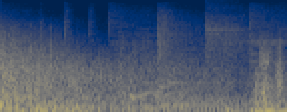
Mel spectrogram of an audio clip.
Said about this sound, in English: these plants, which like to spit these little bombs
